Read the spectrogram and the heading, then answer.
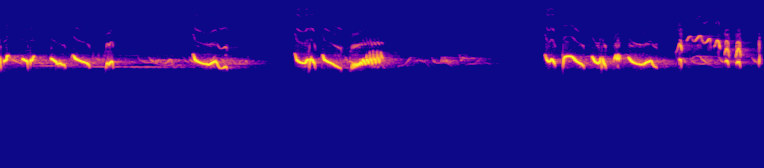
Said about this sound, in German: Und das ist die Misteldrossel. Richtig. Und ich würde sagen, bevor wir viel reden, werde ich sie mal abspielen.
